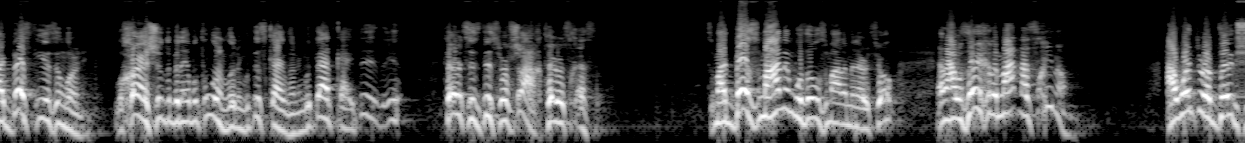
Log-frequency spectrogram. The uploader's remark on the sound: Shiur recorded in Yeshivas Ohr Reuven, Monsey, NY.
